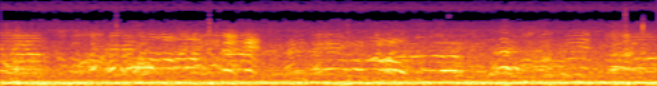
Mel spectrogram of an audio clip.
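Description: Soccer stadium ambience: scattered calls and chatter from players and the crowd over a steady low hum.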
